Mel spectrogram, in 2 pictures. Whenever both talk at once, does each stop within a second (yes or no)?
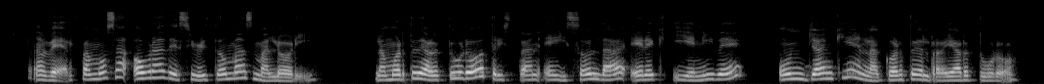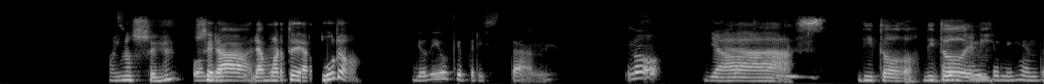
yes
